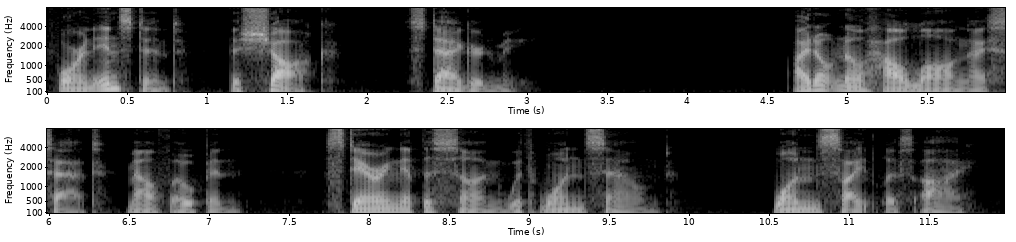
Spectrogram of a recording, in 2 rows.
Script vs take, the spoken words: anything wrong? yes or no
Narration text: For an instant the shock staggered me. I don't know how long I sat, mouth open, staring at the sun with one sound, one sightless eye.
no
